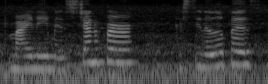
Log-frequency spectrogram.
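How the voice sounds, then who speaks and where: A woman's moderate-paced speech carries audible room echo and noticeable background noise. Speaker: kindergarten teacher and vlogger. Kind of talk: casual vlog; video call meeting. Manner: whispering.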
